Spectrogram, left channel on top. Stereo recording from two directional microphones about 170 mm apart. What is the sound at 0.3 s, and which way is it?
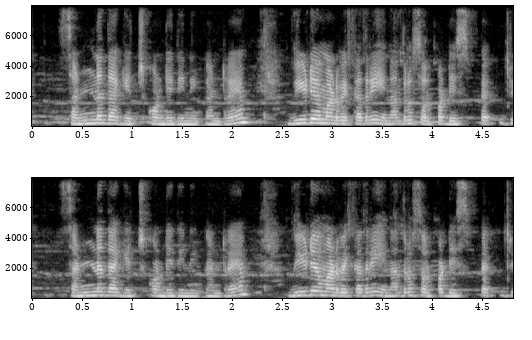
Speech, 35° left (ahead or behind).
